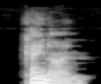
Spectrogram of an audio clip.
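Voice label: "canine" English, Australian accent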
